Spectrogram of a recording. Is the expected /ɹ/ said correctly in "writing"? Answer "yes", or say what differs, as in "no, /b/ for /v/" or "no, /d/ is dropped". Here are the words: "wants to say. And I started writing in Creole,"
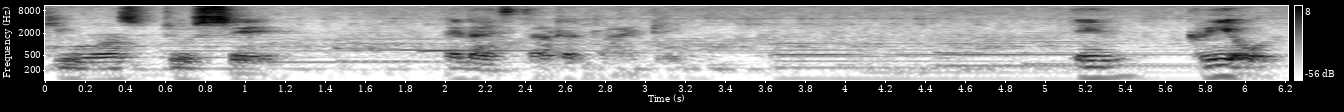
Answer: no, /l/ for /ɹ/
